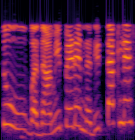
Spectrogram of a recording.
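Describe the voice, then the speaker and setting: A woman voicing a scolding mother who is quick to shout, with an exclaiming manner, over a tinny line. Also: very high voice, big pitch swings, voice pushed up, heavily acted. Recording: tinny phone-like sound.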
